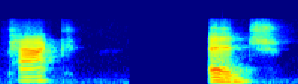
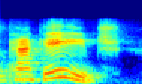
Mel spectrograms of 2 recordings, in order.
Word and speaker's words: package: Here's another opportunity for you to teach kids the schwa sound, which we saw come up in second grade, where, hey, it has the VCE syllable type, but it's getting lazy here, and so now it has a different sound.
